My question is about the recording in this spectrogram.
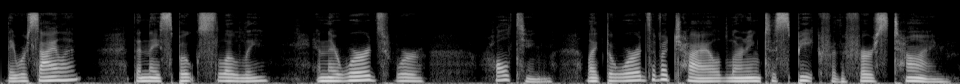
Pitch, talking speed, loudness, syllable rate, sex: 160 Hz, 155 wpm, -18 LUFS, 4.3 syllables/s, female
